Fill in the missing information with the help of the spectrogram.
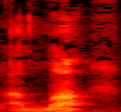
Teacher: Huruf lam, walaupun dia bukan tergolong dalam huruf isti'la, tapi special lam pada lafzul jalalah kalimah Allah. Okey, apabila dia berharakat fathah Allah, sebut Allah, maka dibaca dengan tafkhim tebal.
